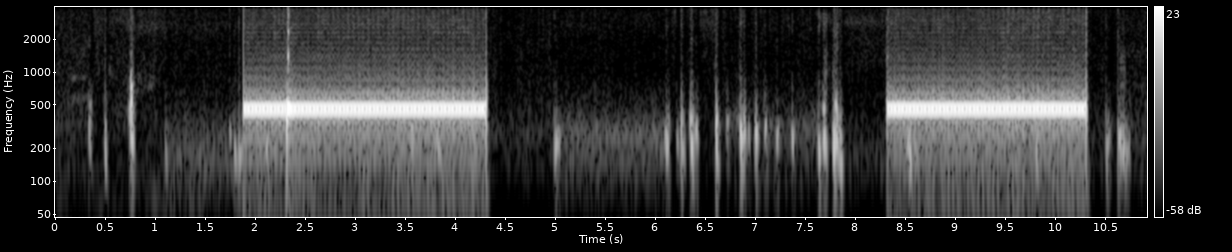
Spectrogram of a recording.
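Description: A telephone line tone plays while a call is put on hold and transferred: two long, steady mid-pitched tones, each lasting about two seconds, separated by scattered soft clicks and brief noises.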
